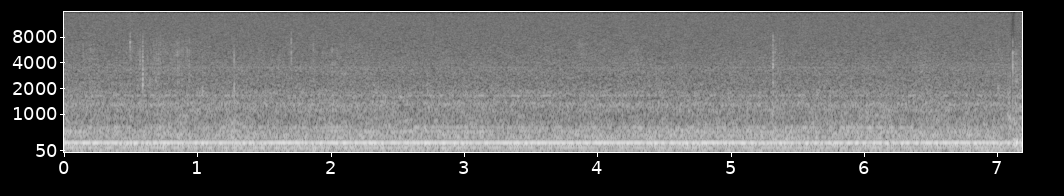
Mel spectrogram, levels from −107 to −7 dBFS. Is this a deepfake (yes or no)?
no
